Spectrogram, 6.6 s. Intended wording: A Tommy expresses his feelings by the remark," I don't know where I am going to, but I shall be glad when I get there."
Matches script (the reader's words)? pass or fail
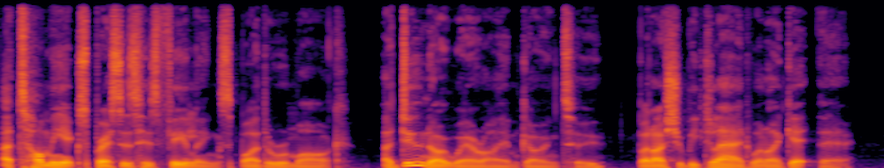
fail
